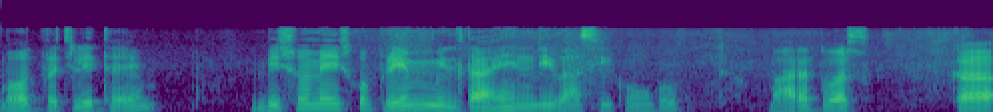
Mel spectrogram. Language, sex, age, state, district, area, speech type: Hindi, male, 30-45, Uttar Pradesh, Ghazipur, urban, spontaneous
